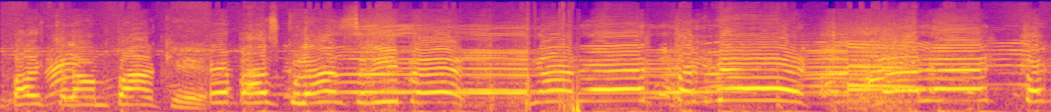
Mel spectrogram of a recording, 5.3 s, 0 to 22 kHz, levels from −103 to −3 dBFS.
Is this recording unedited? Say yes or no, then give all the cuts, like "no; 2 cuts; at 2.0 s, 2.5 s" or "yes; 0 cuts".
no; 2 cuts; at 1.0 s, 4.2 s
